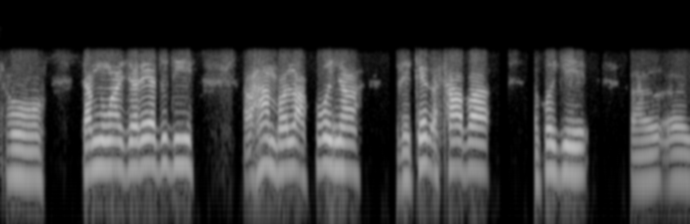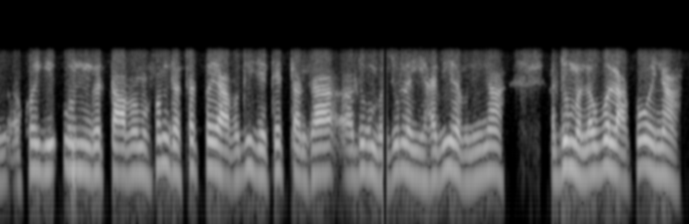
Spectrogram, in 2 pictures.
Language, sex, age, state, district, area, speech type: Manipuri, male, 30-45, Manipur, Kangpokpi, urban, conversation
